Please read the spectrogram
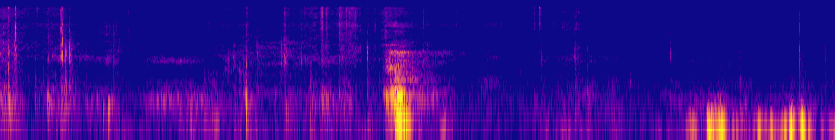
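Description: Faint scratching and rustling of a gloved hand digging through forest-floor duff and soil under a log, with small clicks and snaps of twigs, working down toward a deeply buried matsutake mushroom. A brief louder sound comes about halfway through, and low thumps near the end.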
